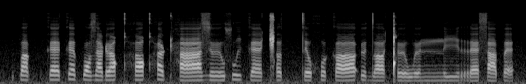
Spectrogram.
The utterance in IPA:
p ɐ kː ɛ k ɛ p ɔ z a ɽ ø qʰ u qʰ ø ʈʰ aː z ʏː sʷ iː k ɛː ǁ ə tː ɪ χʷ ɛ k ɐː ʔ ʏ d ɐː ǃ ø w ø nː iː r ɛ s a p ɛ

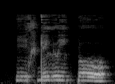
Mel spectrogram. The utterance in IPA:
i s ɖ e lʲ w i lʲ k͡p o

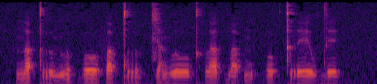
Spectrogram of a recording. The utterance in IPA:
n a˦˥ ʔ t r u˨˩ n l u˥˩ k̚ w oː˥˩ f a˥˩ p̚ t r o˨˩ k̚ t͡ɕ a˩˦ ŋ l oː˧ kʰ l a˦˥ t̚ w a˦˥ p̚ m u˥˩ k̚ w o˥˩ k̚ t r eː˥˩ w d e˥˩ k̚

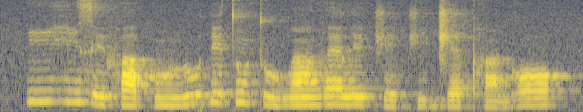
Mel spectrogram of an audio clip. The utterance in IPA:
iː˦ ɣ i˦ z ɪ˨ f a˨ p ũ˨ l u˦ ɗ ɪ˦ t ũ˦ t u˨ w ã˦ v ɛ˦ l ɪ˦ t͡ʃ e˨ t͡ʃ i˨ d͡ʒ ɛ˨ pʰ ã˨ ɡ ɔ˦

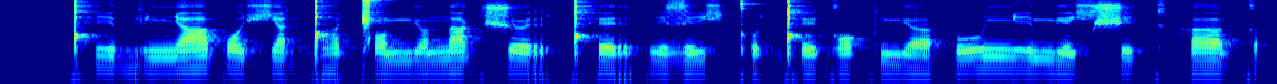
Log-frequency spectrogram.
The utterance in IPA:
ǃʰ i bʲ ʊ ɲ a p ɔ ç a ɡ͡ǃ ɐ ǁ ɔ mʲ ɔ n a k ʃ ø r ǃʰ e r p i z i ç kʼ ʊ ǃʼ e ɡ ɔ k mʲ ɐ | u ɲ i mʲ e ç ʃ i k h ɐ k

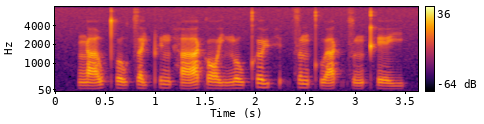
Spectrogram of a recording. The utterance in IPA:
ŋ aː˨˥ w t̪ʰ o˨˧ w t͡s ɐ˨ j pʰ ɪ˧ ŋ h aː˨˥ k ɔː˨ j n̪ o˧ w kʰ ɵ˥ ɥ h ɪ˨˥ k̚ t͡s ɐ˥ n kʷʰ aː˨˥ k̚ t͡s ʊ˨˥ ŋ kʰ e˨ j

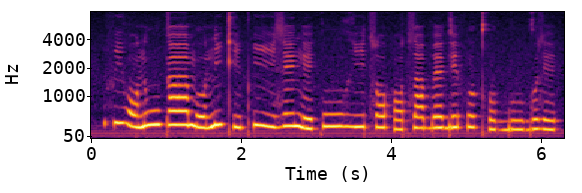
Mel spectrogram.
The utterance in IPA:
f i˦ v ɔ˨ n uː˦ ɡ aː˦ m o˨ n i˦ kʰ i˨ pʰ iː˦˨ z e˦ ŋ e˨ k uː˦ ɣ i˦ t͡s ɔ˦ h ɔ˨ t͡s a˦ b ɛ˦ ɡ e˦ f ʊ˦ kʰ o˨ ɡ͡b uː˨ ɡ ʊ˦ z ɪ˦

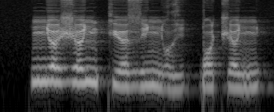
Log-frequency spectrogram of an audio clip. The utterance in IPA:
ɲ ɜ˦ ʒ ɜ˦ ɲ kʲ ɜ˦ z i˦ ɲ ɔ˨ ɣ i˨ k͡p ɔ˧ t͡ʃ ɜ˧ ɲ

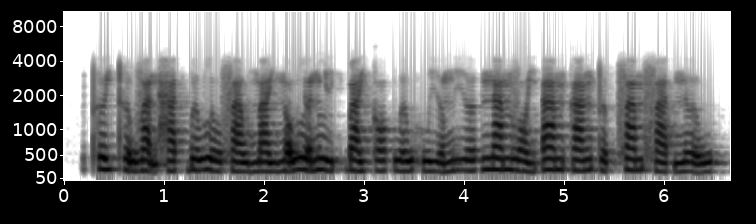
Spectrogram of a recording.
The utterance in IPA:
t̪ʰ ə˧ j t̪ʰ ə̰˧˨ w v a̰˧˨ n h a˨˩ t̚ ɓ ə˨˦ w l o˨˩ f a˨˩ w m a˨˩ j n ɔ̰˧˥ w l ə̰˧˥ n l i˨˩ t̚ ɓ a˧ j k ɔ˨˦ k w ə˨˦ w h w i˧˩ ə̯ m i˧ ə̯ | n a˧ m v ɔ˧˩ j ʔ a˧ m k a˨˦ ŋ t̪ ə˨˩ p̚ f a˧ m f a˨˩ t̚ n ə˧˩˨ w

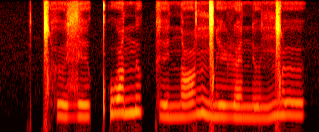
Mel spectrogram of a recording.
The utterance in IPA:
ǀʰ ø˨ z e˨ kʷʼ ɑ˦ n ɯ˦ k e˨ n ɑ˨˦ ŋ͡ǀ i˨ ɭ æ˨ n ø˨ ŋ͡ǀ ø˦

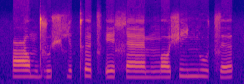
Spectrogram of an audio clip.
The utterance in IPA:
ʕ ɔ˨ m d͡z u˨ ʃ ç ə˨ kʰ ə˦ t͡sʼ e˨ ɬ æː˨ m ŋ ɔ˨ ʃ i˦ ɲ u˦˨ t͡s ə˨˦

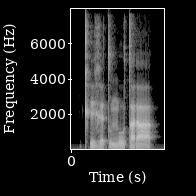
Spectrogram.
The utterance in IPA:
kʰ e˦ ɣ ɛ˨ t ʊ˦ ŋ oː˦ t a˦ ɾ a˦˨

